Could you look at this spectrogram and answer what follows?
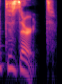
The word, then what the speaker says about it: dessert: Cheesecake for dessert. – For dessert significa como sobremesa. Olha só, cuidado com a pronúncia. Dessert é sobremesa. Não confunda com desert, que é deserto, ok? Dessert, sobremesa. Desert, deserto.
